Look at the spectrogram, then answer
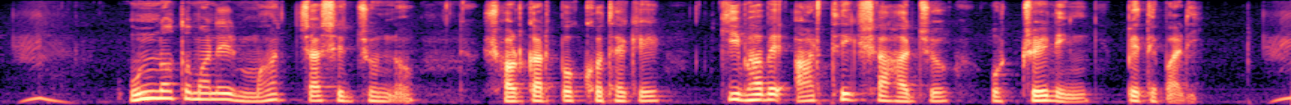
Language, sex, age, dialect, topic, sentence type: Bengali, male, 18-24, Standard Colloquial, agriculture, question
